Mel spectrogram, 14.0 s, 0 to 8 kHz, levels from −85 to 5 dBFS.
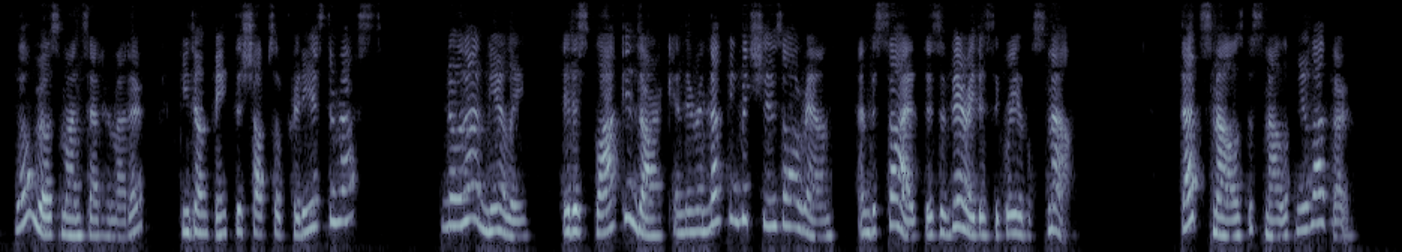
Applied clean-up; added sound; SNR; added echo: none; none; none; none.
